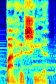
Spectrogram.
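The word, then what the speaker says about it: παρρησία: Para entendermos a natureza dessa ousadia, podemos olhar para a palavra grega parresia. Se pronuncia parrecia.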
